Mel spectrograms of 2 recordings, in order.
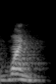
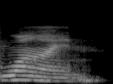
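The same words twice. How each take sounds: First: The vowel is clipped short. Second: The vowel is held long. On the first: The speaker calls it wrong. "you wouldn't say wine" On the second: The speaker calls it right. "You would say wine"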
